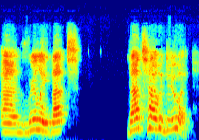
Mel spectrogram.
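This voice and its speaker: Higher-pitched woman chatting casually. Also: a little slow. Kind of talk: casual chat.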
